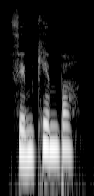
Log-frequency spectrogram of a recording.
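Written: FEMKÆMPER

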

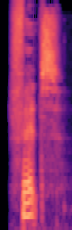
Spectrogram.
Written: fals

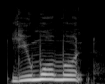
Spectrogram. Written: livmodermund

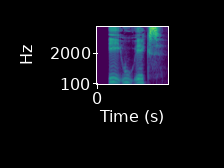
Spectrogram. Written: eux

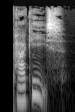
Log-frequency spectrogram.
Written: pakis

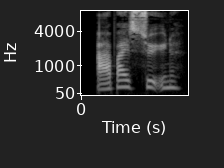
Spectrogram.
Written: arbejdssøgende

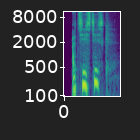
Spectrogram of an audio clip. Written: ARTISTISKE

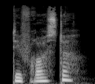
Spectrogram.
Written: defroster

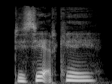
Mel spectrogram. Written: dessertkage

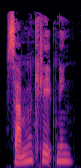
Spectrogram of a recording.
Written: sammenklæbning

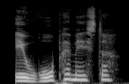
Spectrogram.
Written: europamester

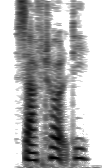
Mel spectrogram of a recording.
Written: saftholdig

